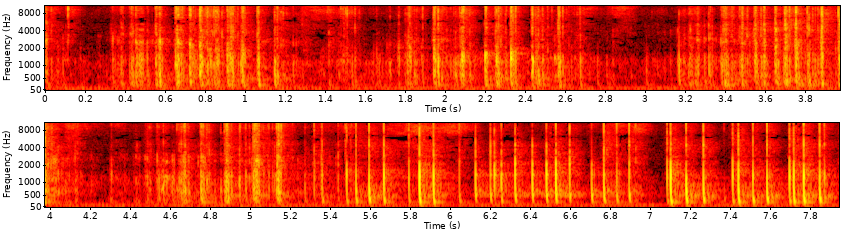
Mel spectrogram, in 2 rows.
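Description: Long nails tap quickly on the plastic top and side of a tilted, hollow pink jelly PVC handbag. The result is a rapid stream of dry, hollow clicks with a low-mid body around 277 Hz over a faint steady low hum. The taps grow denser and louder in the last few seconds.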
